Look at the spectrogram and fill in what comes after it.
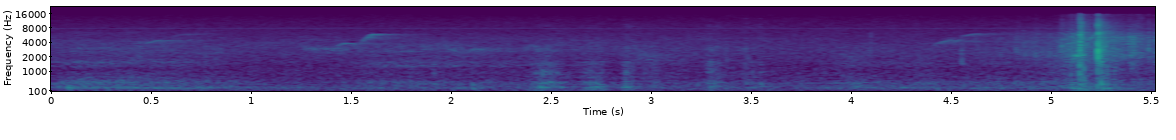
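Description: A small bird gives a few short, high, rising chirps over quiet forest background. About five seconds in, dry twigs and brush crackle and snap loudly, close by.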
